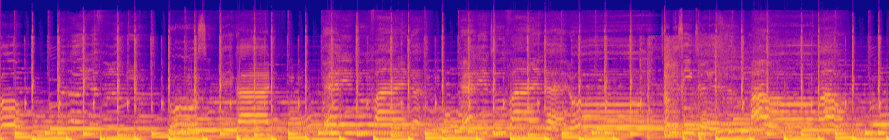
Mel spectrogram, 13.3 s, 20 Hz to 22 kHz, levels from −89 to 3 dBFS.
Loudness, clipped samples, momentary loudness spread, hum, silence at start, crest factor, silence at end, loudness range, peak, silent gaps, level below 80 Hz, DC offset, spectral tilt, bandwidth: -11 LUFS; 0.6%; 3 LU; none; 0 s; 10 dB; 0 s; 1 LU; 0 dBFS; none; -14 dBFS; under 0.1%; -7 dB/octave; 15.5 kHz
